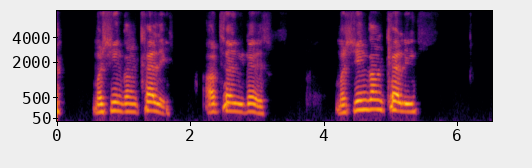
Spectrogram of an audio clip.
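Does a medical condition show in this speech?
Yes: cerebral palsy; mild.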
